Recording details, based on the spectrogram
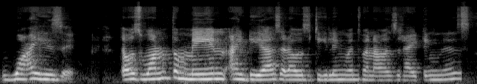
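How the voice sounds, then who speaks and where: A woman's voice: fairly high pitch, little pitch movement, fairly quick, a little mellow. Earnest woman filmmaker with many "likes". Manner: earnest, frequent "like" fillers. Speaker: filmmaker guest. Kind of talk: answering in a panel Q&A.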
